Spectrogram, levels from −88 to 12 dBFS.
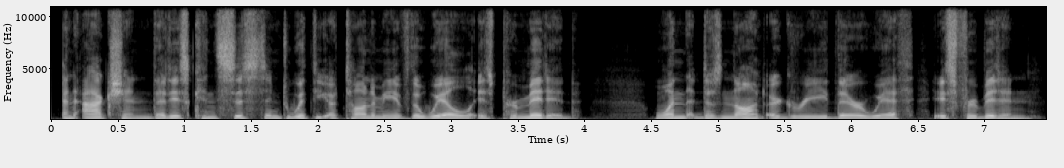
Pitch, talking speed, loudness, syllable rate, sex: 125 Hz, 170 wpm, -20 LUFS, 5.4 syllables/s, male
